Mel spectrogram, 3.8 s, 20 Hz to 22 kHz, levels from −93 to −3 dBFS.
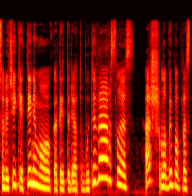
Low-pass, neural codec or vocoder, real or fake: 14.4 kHz; none; real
